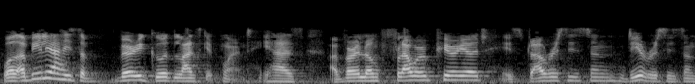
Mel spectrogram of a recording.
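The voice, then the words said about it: Speaker's own accent. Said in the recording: “Probably is my accent.”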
